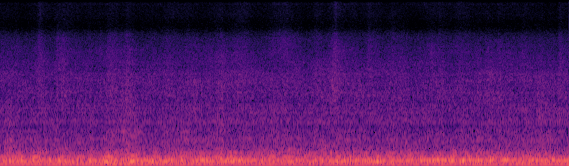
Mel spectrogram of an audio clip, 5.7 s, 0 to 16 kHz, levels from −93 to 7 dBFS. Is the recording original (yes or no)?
no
